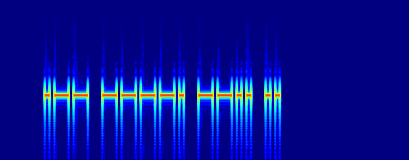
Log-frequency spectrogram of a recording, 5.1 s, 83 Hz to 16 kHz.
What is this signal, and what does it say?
Morse code, heard as a keyed tone, about 18 wpm, 700 Hz. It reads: W9ZI
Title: Speed Racing - USA 1x2 Call Signs 15wpm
